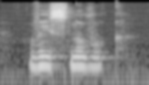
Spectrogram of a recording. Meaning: 1. conclusion 2. inference
- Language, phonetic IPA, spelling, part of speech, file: Ukrainian, [ˈʋɪsnɔwɔk], висновок, noun, Uk-висновок.ogg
